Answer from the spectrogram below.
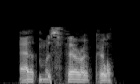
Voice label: "atmospherical", English; adjectives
